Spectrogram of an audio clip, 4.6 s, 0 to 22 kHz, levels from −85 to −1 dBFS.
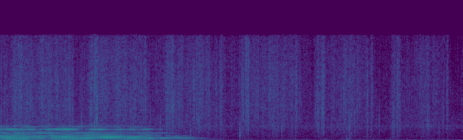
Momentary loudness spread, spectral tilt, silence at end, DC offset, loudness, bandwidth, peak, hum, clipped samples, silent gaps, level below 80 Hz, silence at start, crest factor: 10 LU; -1.5 dB/octave; 0 s; under 0.1%; -51 LUFS; 17 kHz; -32 dBFS; none; under 0.1%; none; -74 dBFS; 0 s; 18 dB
